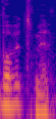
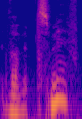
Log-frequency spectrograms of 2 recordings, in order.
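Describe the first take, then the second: First: The name ends with a flat, falling tune. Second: The name ends with a questioning, rising tune. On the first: It is an ordinary statement of the name. The speaker calls it wrong. "Not Robert Smith" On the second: The name is voiced as a question. The speaker calls it right. "because there's a question mark at the end of his name"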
